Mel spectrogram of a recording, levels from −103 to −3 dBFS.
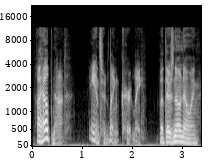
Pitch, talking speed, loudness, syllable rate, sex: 155 Hz, 175 wpm, -20 LUFS, 6.0 syllables/s, female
